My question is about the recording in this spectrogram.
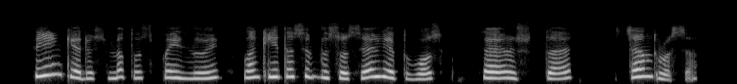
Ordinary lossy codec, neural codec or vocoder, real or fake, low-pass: Opus, 32 kbps; codec, 16 kHz, 2 kbps, FunCodec, trained on LibriTTS, 25 frames a second; fake; 7.2 kHz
